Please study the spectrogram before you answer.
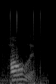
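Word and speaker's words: Poulan: So, when you're looking for a tough, dependable chainsaw, look for a dealer that sells Poulin.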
